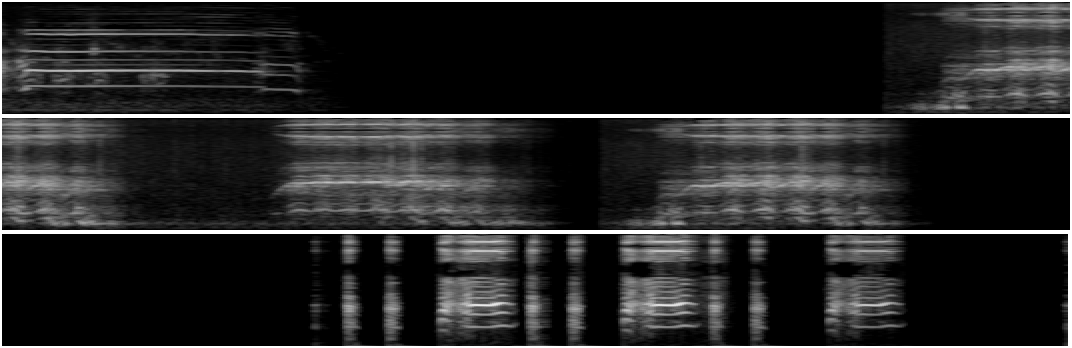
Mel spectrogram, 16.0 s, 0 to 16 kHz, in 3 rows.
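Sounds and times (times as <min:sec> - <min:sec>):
horse whinnying: 0:04.7 - 0:06.0, 0:06.7 - 0:10.0.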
